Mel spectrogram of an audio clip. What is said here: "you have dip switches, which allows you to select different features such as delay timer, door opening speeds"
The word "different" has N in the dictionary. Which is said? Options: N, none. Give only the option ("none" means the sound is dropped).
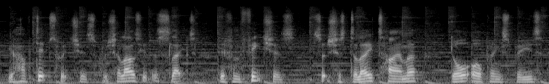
N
